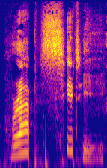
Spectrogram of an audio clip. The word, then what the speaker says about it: Rapsittie: So it's called Rhapsody, but it's spelled interestingly. – Yeah, R-A-P-S-I-T-T-I-E. Rhapsody.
